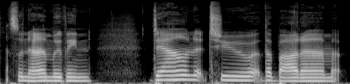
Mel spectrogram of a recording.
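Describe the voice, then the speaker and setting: A woman narrating a card-making tutorial in relaxed, rambling steps, hoarse and stuffy from a cold. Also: fairly low pitch, slow, dry recording, studio quality. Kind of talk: voice-over craft tutorial.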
